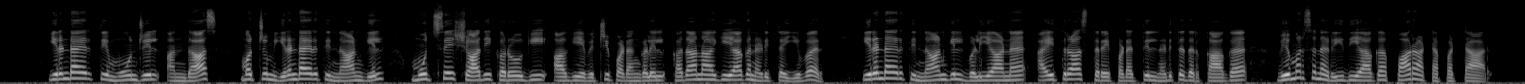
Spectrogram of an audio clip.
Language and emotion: Tamil, neutral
